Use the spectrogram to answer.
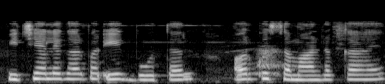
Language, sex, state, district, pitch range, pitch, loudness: Hindi, female, Uttar Pradesh, Lucknow, 215-250 Hz, 230 Hz, -16 LUFS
